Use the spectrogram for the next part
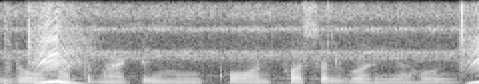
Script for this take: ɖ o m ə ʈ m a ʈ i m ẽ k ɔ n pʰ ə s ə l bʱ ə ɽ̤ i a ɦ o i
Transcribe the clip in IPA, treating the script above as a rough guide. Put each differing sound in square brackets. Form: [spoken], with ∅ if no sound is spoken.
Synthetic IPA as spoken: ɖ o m ə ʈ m a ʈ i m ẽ k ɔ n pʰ ə s ə l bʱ ə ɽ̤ [j] a ɦ o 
